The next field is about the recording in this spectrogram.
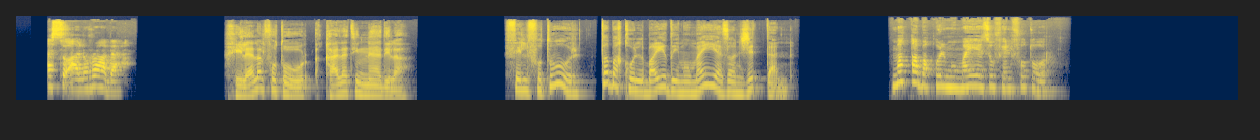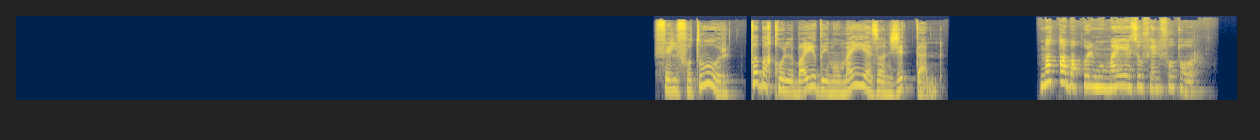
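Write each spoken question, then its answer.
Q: ما الطبق المميز في الفطور؟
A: طبق البيض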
